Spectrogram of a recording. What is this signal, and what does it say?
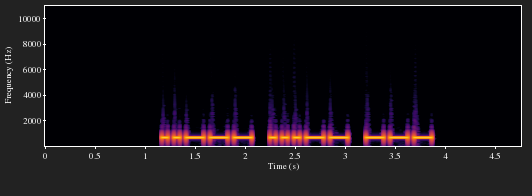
Morse code, heard as a keyed tone, about 20 wpm, 700 Hz. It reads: 23O
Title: Three Letter-Number Combinations - 20wpm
